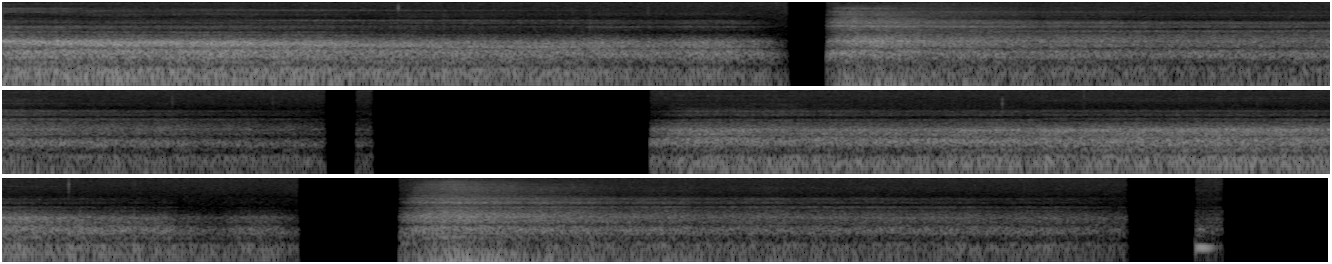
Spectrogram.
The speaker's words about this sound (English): Listen to the sound of your breathing in and out.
